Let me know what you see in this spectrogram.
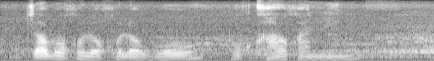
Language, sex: Tswana, male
